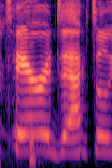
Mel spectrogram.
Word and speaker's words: pterodactyl: Why can't you hear a pterodactyl use the bathroom? Why can't you? Because the P is silent.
